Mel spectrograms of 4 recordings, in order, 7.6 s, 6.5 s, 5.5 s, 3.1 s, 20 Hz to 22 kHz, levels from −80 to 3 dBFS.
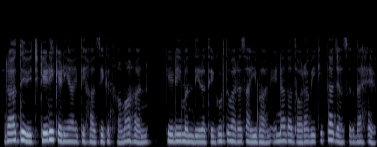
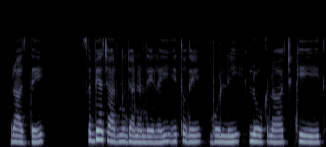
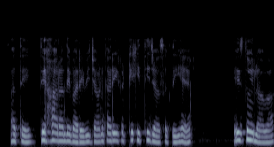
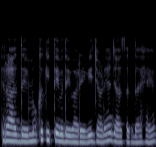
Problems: background sounds at intervals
